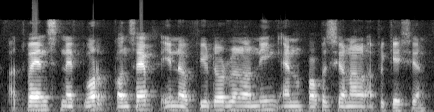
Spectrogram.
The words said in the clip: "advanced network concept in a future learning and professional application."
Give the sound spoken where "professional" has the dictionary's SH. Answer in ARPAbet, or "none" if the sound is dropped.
S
